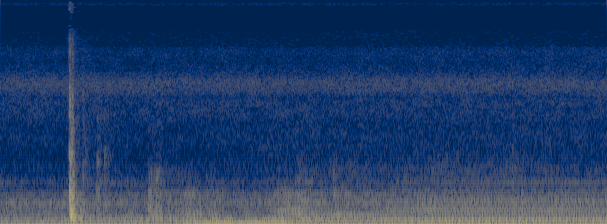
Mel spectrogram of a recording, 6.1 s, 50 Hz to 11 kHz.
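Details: 2016 Honda Civic, about 78,000 km, noise started after a dealer oil change: sharp click, then rough grinding, gargling low rumble while idling stopped in Drive at traffic signals, worsening over time.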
